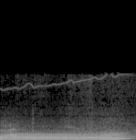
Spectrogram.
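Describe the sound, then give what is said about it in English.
A Lamborghini sports car engine gives a steady, buzzing drone that holds one pitch, then eases down in the final moments. “Ah, yes, we have sound. Delicious Lamborghini feature.”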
